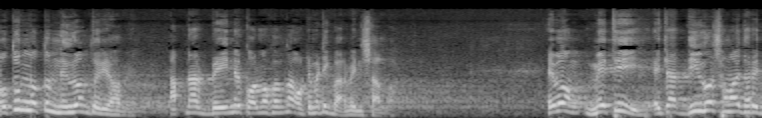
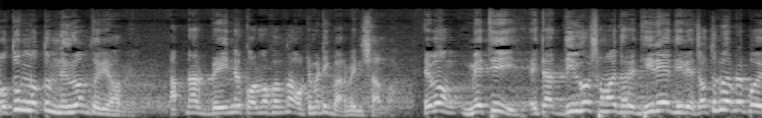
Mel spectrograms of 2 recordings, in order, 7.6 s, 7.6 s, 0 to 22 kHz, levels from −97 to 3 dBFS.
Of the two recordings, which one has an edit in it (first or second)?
second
